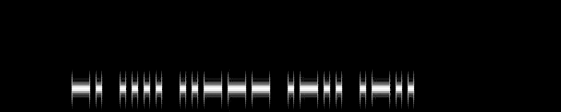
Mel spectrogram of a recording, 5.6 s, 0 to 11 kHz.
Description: Morse code, heard as a keyed tone, about 20 wpm, 700 Hz. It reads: NH2LL
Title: Speed Racing - USA 2x2 Call Signs 17wpm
